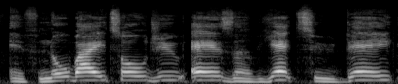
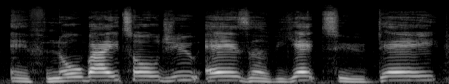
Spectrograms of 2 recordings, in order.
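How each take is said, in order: Both takes have the same delivery.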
